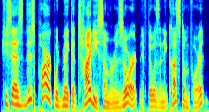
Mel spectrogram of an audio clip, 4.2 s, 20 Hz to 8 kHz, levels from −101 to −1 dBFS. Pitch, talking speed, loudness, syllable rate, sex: 140 Hz, 245 wpm, -21 LUFS, 5.8 syllables/s, male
